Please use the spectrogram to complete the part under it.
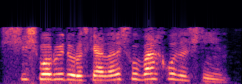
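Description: A man's voice: medium pitch, lively intonation, slightly rough, recorded from a distance. A man voicing a mischievous teenage boy twin in a storybook reading. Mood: indignant. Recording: dull lo-fi recording.

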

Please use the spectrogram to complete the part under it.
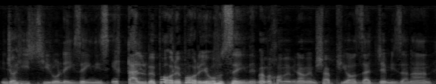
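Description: A man giving an impassioned mourning sermon, pleading with the congregation and swinging between loud exhortation and hushed lament. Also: mid-range voice, animated, creaky. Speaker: preacher.

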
